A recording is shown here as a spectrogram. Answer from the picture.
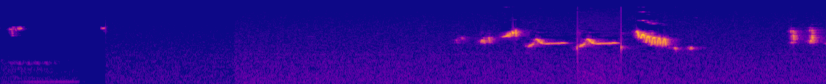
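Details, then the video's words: Horned lark (shore lark) song phrase: a quiet start, then a rapid tinkling run of high chips, short rising whistles and slurred notes, with a brief fragment at the end. "Horned Lark Bird Singing, Sound, Calling, Voice - Alondra Cornuda Canto"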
